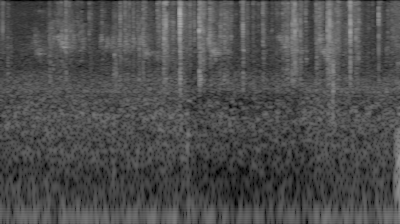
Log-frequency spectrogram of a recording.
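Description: Faint scattered clicks and light scraping of copper wire being slid down inside a PVC pipe, over a steady low rumble.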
